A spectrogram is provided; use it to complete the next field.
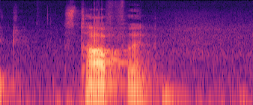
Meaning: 1. to sober up (especially from wine) 2. to come to oneself, to come to one's senses, to pull oneself together 3. to focus, to heed, pay attention 4. to bring back to life, to revive
- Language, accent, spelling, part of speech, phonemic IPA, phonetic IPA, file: Armenian, Eastern Armenian, սթափվել, verb, /stʰɑpʰˈvel/, [stʰɑpʰvél], Hy-սթափվել.ogg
